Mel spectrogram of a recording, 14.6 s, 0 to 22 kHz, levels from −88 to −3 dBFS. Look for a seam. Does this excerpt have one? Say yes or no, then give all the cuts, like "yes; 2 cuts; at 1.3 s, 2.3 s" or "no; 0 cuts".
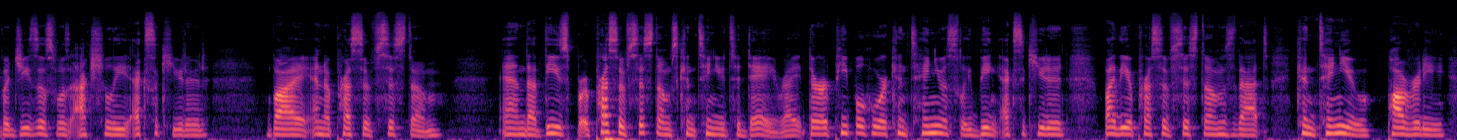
no; 0 cuts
